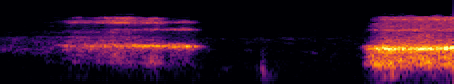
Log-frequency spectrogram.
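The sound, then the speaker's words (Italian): A drawn-out, breathy voiced yawn, a brief pause, then a second yawn begins, loud and airy with no words spoken. “Eh, ti fa venire lo sbadiglio la Suzuki quando pensi alla Suzuki.”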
